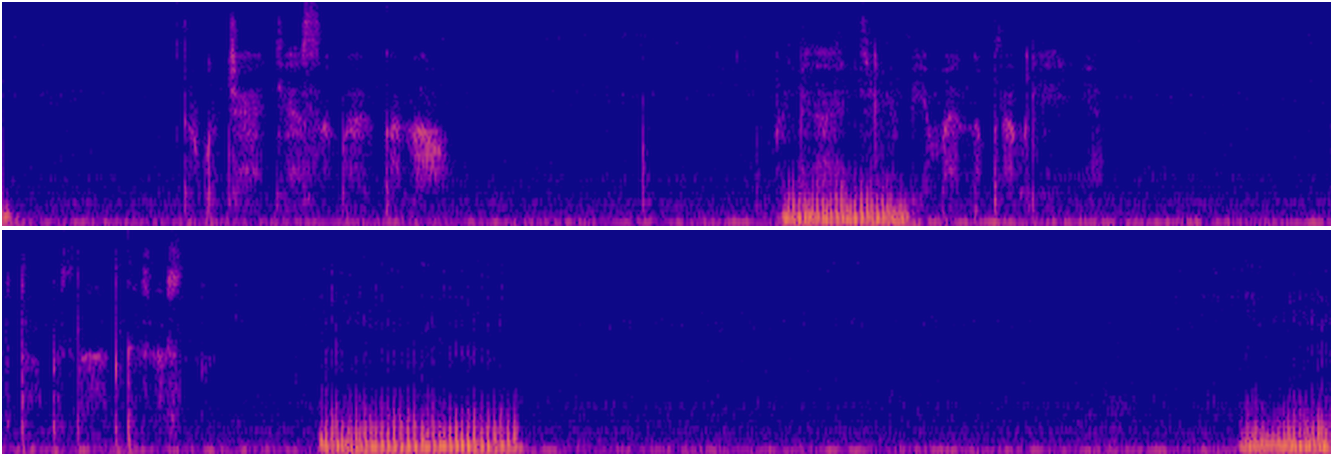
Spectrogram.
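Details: Deep, low snores from Francois, a pug dozing indoors, come as steady, heavy breaths about every six to seven seconds, three in all. Gentle whispered speech and small mouth clicks lie between the snores.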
